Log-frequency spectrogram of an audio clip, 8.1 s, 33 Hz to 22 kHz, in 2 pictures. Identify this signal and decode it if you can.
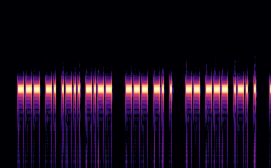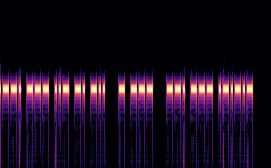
Morse code, heard as a keyed tone, about 40 wpm, 700 Hz. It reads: ONLY ONE MORE POUND TO GO.
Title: Sentences from Top 1000 Words - Review Part 2 - 40wpm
